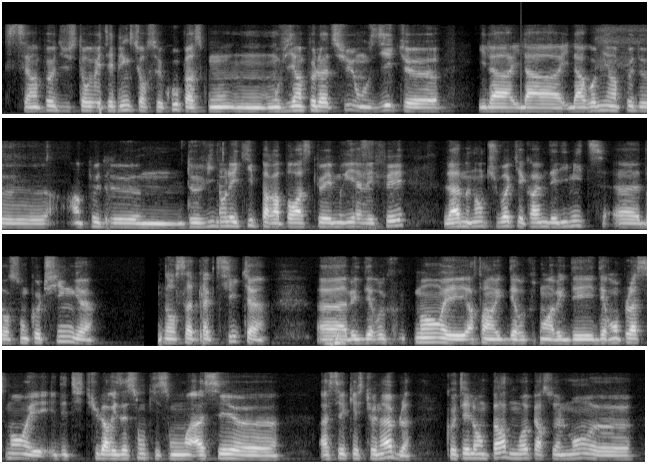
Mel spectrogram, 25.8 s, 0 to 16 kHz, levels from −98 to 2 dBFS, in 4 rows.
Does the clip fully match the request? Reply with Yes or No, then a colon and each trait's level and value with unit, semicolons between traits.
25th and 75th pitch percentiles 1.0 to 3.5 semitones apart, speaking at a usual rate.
Yes: average, 2.9 semitones; average, 200 wpm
